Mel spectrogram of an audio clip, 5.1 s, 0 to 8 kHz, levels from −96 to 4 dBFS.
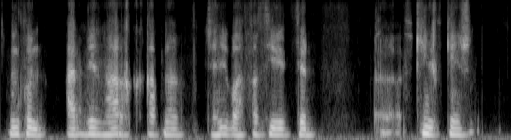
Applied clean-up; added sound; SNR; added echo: neural diffusion model UNIVERSE++.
